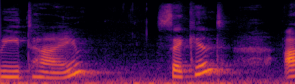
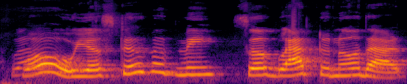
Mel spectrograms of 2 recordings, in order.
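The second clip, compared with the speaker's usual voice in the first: louder, higher and slow, beaming at the viewer; delighted surprise; 3 semitones higher, 6 dB louder, much slower than usual. Real, not acted. Teacher praising viewers who stayed, delighted. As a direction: reward them for staying with you.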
